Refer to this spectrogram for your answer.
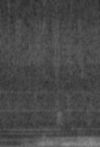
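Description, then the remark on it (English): A deep rumble of thunder rolls through steady rain at the Bastille, the low roar swelling in the second half while a constant hiss of falling water continues underneath. No one speaks. “I shivered, but maybe it was just the rain.”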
